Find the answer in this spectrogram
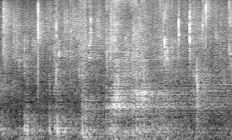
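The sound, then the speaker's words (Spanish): A horse passes quickly outside, its hooves clip-clopping in a steady, uneven rhythm, the hollow knocks slightly muffled over a low background rumble. “No mames, pasó un caballo por afuera.”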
